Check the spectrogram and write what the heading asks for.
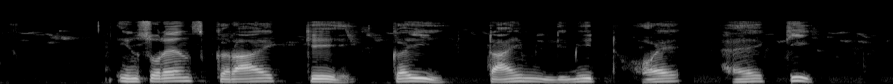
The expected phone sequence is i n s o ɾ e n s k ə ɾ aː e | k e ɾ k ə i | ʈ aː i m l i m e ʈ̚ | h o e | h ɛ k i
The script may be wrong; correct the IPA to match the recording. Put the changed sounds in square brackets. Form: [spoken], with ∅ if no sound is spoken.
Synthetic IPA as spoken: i n s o ɾ e n s k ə ɾ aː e | k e [∅] k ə i | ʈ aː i m l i m [i] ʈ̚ | h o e | h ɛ k i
